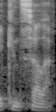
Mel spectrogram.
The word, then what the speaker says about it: Kinsella: So it gets usually when I introduce myself, I say Kinsella.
